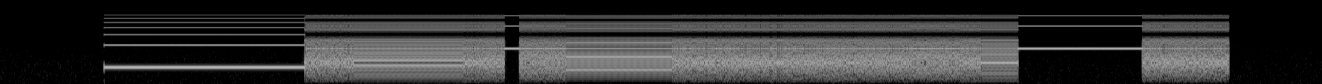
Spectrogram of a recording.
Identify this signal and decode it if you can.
ZX Spectrum tape loading, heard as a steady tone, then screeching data.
